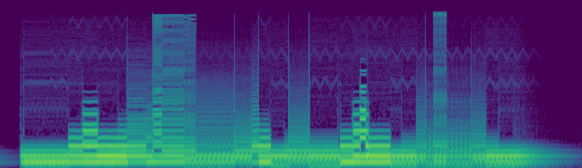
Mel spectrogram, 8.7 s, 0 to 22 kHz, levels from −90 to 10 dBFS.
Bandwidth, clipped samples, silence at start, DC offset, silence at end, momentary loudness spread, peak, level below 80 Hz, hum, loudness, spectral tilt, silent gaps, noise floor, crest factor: 16.5 kHz; under 0.1%; 0.3 s; under 0.1%; 0.5 s; 11 LU; 0 dBFS; -34 dBFS; none; -16 LUFS; -9 dB/octave; none; -45 dBFS; 14 dB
